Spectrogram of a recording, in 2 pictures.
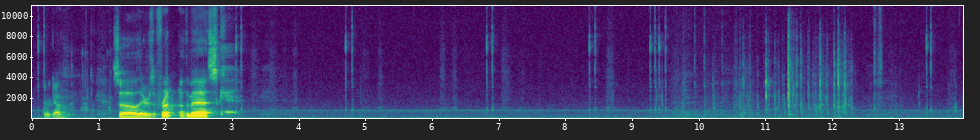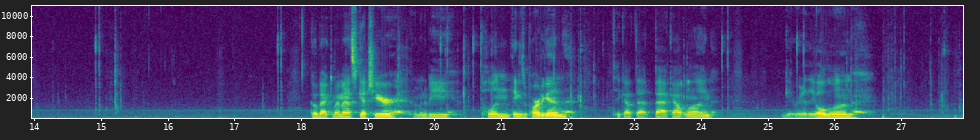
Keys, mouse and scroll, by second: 0.1-0.5 scroll up 3, 0.8 scroll down 3, 2.7 click, 4.3 click, 6.4 click, 7.9 click, 8.9 click, 9.0 click, 10.2-12.3 typing, 13.1 click, 14.6 click, 17.3 click, 19.7 click, 20.3 ctrl+click, 21.7 ctrl+c, 23.9 click, 25.1 click, 25.9 Delete, 27.7 ctrl+v.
